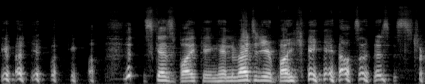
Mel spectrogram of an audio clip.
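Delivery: talking through laughter. Describing a man biking into a wire strung across a path, laughing while talking. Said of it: "sorry about, uh, laughing".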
